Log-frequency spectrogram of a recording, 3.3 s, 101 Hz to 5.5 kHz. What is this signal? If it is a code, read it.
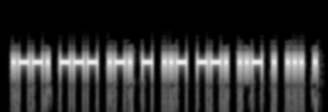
Morse code, heard as a keyed tone, about 34 wpm, 600 Hz. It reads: PORTUGUESE
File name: the old man and the sea / the old man and the sea 1 35wpm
